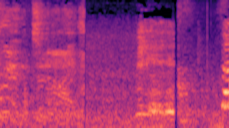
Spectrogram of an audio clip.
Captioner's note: Laugh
